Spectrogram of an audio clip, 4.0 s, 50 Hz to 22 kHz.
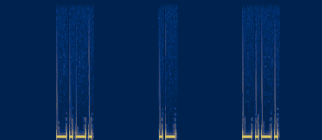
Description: Morse code, heard as a keyed tone, about 30 wpm, spaced as for 9 wpm, 700 Hz. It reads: CAC
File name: Lesson 16e - Letter c - Three Characters 30wpm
